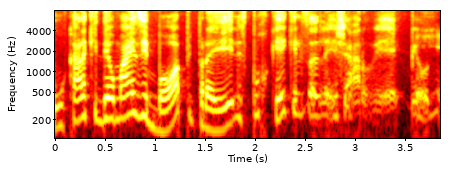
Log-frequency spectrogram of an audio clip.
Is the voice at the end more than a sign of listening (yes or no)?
yes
